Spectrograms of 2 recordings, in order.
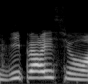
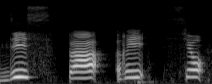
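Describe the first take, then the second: First: "disparition" said as di-parition, without the first S; wrong take, S dropped. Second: "disparition" slow, split DISS-pa-ri-tion; S clearly sounded. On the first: Teacher shows what was not said, "disparition" without its S. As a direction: say "disparition" unbroken, leaving out the S before P. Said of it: "J'ai pas dit disparition". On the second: Teacher corrects the word for pupils, "disparition" as slow diss-pa-ri-tion. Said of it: "c'est disparition". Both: Shown as a demonstration.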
